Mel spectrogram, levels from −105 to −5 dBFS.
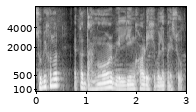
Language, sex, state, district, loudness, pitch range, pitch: Assamese, male, Assam, Sonitpur, -16 LUFS, 100-140 Hz, 115 Hz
